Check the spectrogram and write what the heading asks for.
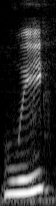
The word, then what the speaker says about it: ui: Le verbe vouloir qui s'écrit u I qui se dit oui comme ça. Oui ou non. Il se prononce oui. Non non pas pas pas de comparaison avec le français. C'est pas oui ou non, c'est u i vouloir.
